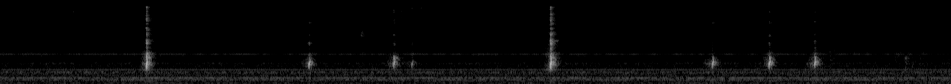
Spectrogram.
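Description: Computer mouse clicking: about eight short, separate clicks at uneven spacing, over a faint steady hum.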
